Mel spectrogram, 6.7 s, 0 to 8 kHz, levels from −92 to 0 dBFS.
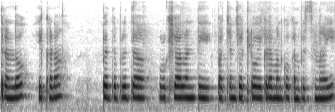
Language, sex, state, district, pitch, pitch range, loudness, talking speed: Telugu, female, Andhra Pradesh, Anantapur, 270 Hz, 265-275 Hz, -16 LUFS, 80 wpm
